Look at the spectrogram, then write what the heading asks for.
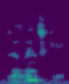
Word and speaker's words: Zalinski: We're going to talk about Edmund Louis Gray Zalinski, right? Right. That's how you pronounce his name.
